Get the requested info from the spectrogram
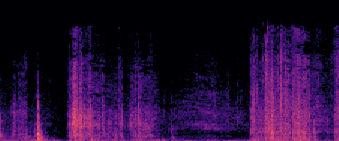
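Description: Plastic bait packets rustling and crinkling as they are handled, in short bursts with a quieter stretch in the middle.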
